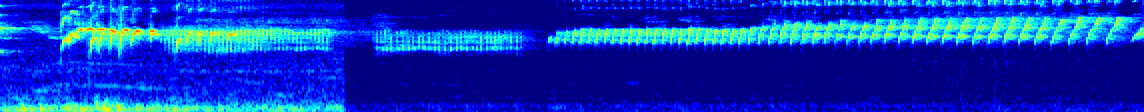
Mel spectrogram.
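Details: Canary lure song for training young birds: rapid buzzy trills around high pitch with rising whistled notes, a brief pause, then a long rolling trill; low thumping noise at the start.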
